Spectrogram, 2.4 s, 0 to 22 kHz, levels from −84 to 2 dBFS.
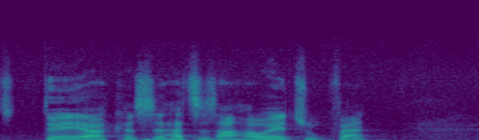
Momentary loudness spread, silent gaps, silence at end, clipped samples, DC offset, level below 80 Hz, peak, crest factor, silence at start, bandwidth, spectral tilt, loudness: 7 LU; none; 0.55 s; under 0.1%; under 0.1%; -76 dBFS; -20 dBFS; 20 dB; 0 s; 17 kHz; -3 dB/octave; -38 LUFS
